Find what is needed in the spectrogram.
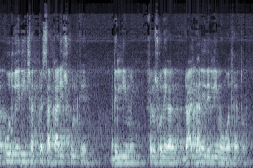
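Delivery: ordinary talk, nothing marked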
